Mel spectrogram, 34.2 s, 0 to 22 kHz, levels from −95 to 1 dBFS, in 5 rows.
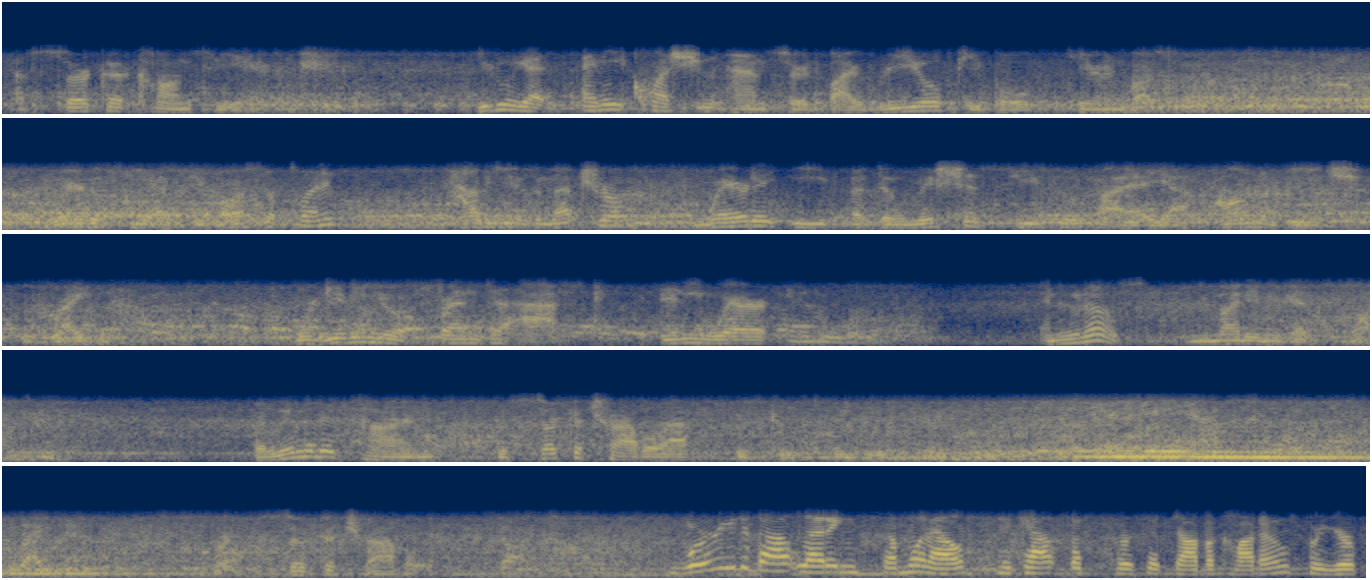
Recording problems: phone-call audio; poor line
traffic noise; loud; throughout; 1 dB below the speech

